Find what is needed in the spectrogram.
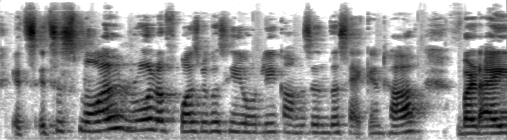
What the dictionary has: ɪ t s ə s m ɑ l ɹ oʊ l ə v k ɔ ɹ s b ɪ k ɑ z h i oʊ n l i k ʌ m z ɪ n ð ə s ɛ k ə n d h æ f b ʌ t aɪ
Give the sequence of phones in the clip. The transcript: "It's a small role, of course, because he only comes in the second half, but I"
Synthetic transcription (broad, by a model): ɪ t s ə s m ɑ l ɹ oʊ l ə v k ɔ ɹ s b ɪ k ɑ z h i oʊ n l i k ʌ m z ɪ n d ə s ɛ k ə n d h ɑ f b ʌ t aɪ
